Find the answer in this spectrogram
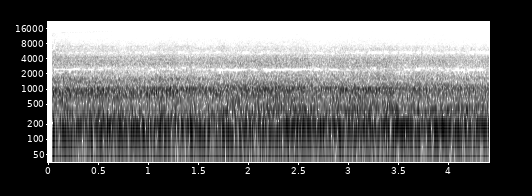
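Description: Mitsubishi L200 Triton pickup's engine running steadily under load as it tows a car up a muddy, slippery hill.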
